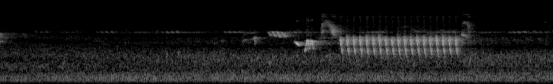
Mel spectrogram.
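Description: A songbird singing: a few short chirps, then a loud, fast, even trill lasting about a second, over a faint steady high tone and a low background hiss.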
